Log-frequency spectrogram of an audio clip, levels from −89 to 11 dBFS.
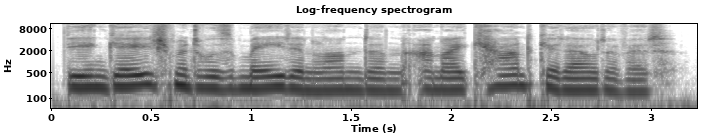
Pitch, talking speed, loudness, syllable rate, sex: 185 Hz, 240 wpm, -15 LUFS, 5.7 syllables/s, female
